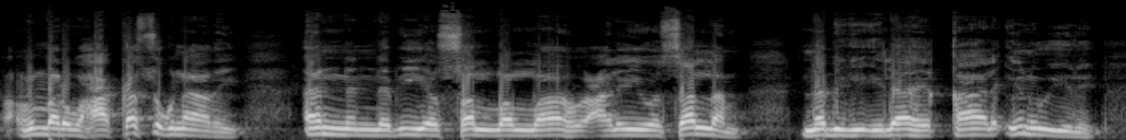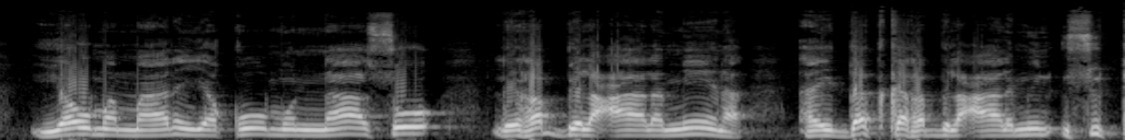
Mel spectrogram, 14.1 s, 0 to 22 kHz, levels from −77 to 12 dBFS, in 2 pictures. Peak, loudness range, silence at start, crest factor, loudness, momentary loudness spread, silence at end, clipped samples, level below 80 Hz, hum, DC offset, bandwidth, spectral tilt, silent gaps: 0 dBFS; 1 LU; 0 s; 10 dB; -10 LUFS; 6 LU; 0 s; 0.3%; -50 dBFS; none; under 0.1%; 14 kHz; -7 dB/octave; none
